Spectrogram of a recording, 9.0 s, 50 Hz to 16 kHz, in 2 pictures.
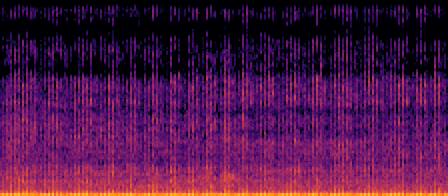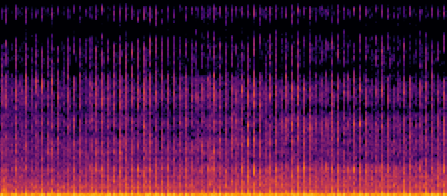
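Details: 1954 Evinrude 7.5 HP Fleet Twin outboard, sat for years, revived with new coils, cleaned points, rebuilt carb; running with hood refitted, staying cool: steady, even two-stroke buzz, firing regularly without stutter or knock; normal running.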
